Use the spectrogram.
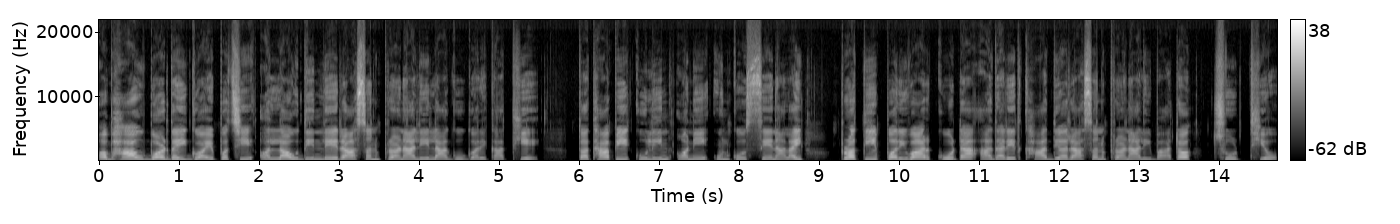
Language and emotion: Nepali, neutral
